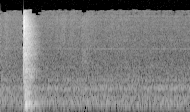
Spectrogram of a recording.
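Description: A steel-tip dart striking a bristle dartboard: one sharp thud about a third of a second in, landing near the top of the board beside the dart already there.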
